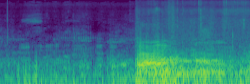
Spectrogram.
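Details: Wild lions during a male's attempt to approach a female for mating; a low rumbling background breaks into a sudden loud, harsh roar about halfway through that stays strong to the end.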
